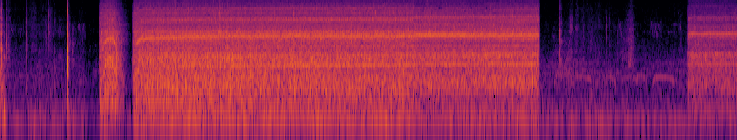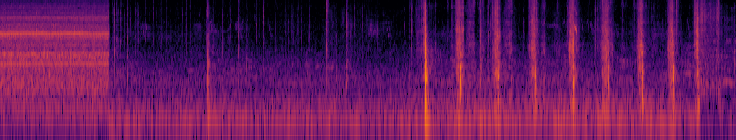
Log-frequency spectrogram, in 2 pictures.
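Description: Electric hand (immersion) blender running steadily for about eight seconds with a whine that rises slightly in pitch, then a quieter steady whine for about three seconds. Near the end, a chef's knife chops green onions on a wooden board in a run of sharp knocks, about one or two a second.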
